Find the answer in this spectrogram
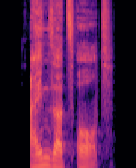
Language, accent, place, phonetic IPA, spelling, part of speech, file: German, Germany, Berlin, [ˈaɪ̯nzat͡sˌʔɔʁt], Einsatzort, noun, De-Einsatzort.ogg
- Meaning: site (of a factory etc)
